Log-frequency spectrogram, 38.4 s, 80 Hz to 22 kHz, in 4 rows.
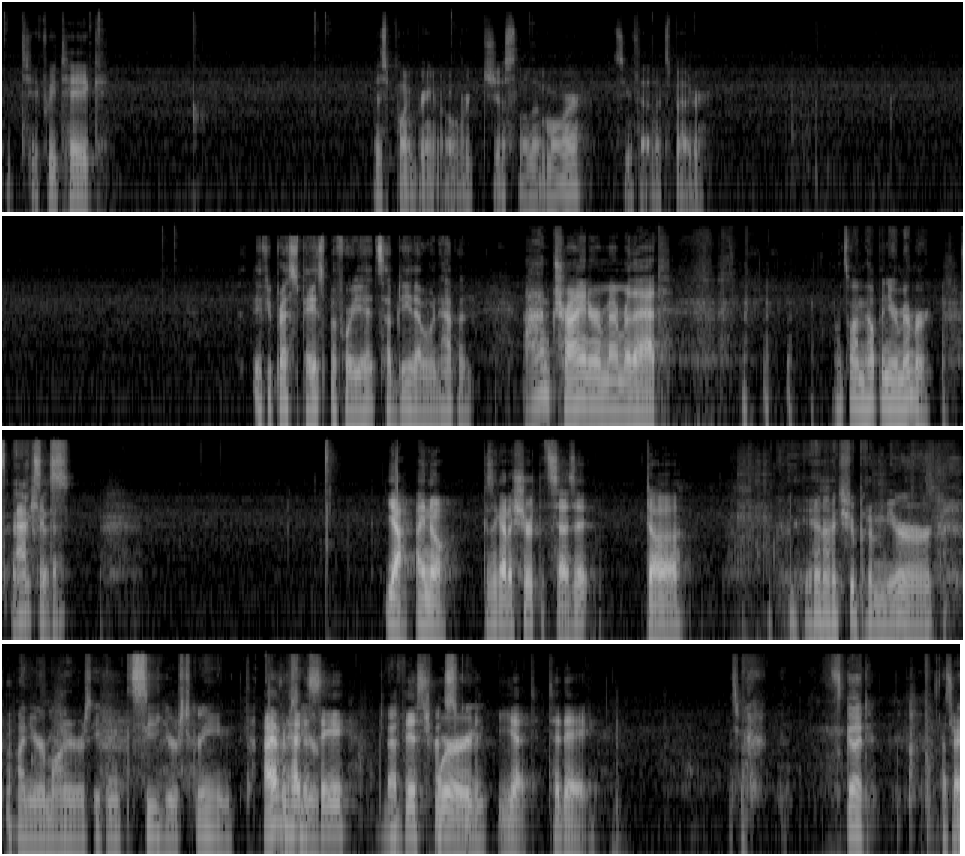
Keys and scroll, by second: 2.8 v, 7.4 u, 9.9 space.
